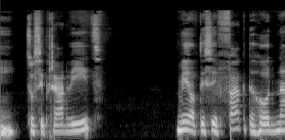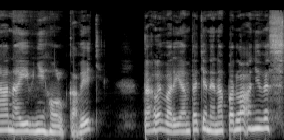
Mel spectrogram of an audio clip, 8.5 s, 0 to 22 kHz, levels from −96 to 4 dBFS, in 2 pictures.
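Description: Gain pumping runs through the whole speech clip. The gain is pulled down on loud syllables, swinging roughly 15 dB. Likely cause: excessive input gain with a fast limiter.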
